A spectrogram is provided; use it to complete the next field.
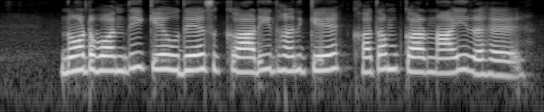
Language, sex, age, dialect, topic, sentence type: Magahi, female, 18-24, Western, banking, statement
